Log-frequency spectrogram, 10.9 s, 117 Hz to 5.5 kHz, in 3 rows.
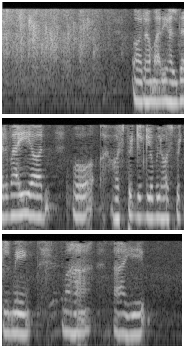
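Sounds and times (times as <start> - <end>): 
audience clapping to welcome a guest: 0.0 - 2.6
speech: 2.6 - 10.3.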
